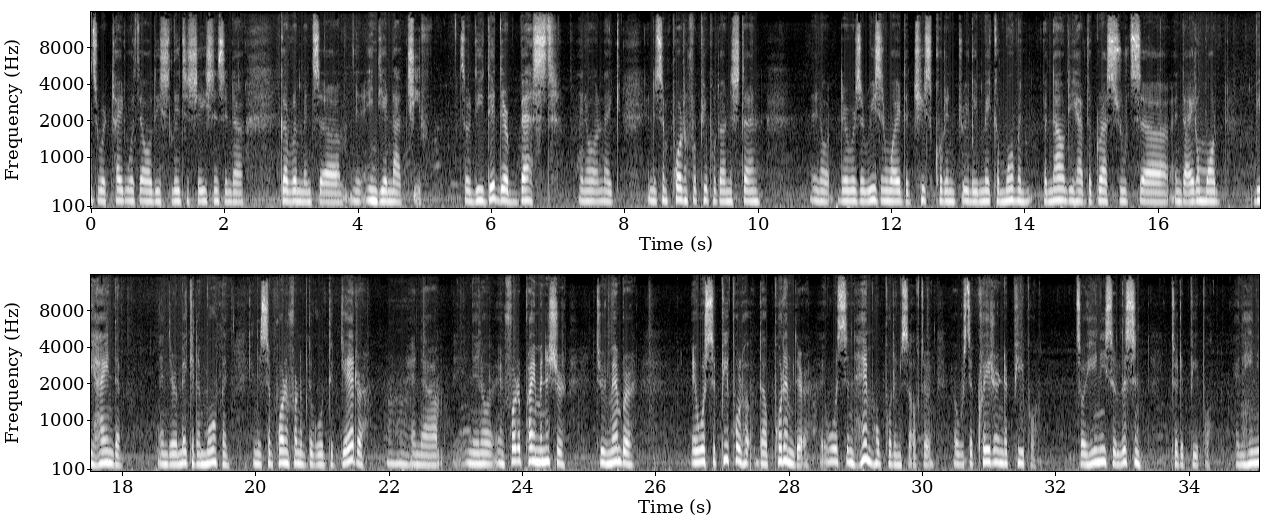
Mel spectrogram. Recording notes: on location at her teepee on Victoria Island in Ottawa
